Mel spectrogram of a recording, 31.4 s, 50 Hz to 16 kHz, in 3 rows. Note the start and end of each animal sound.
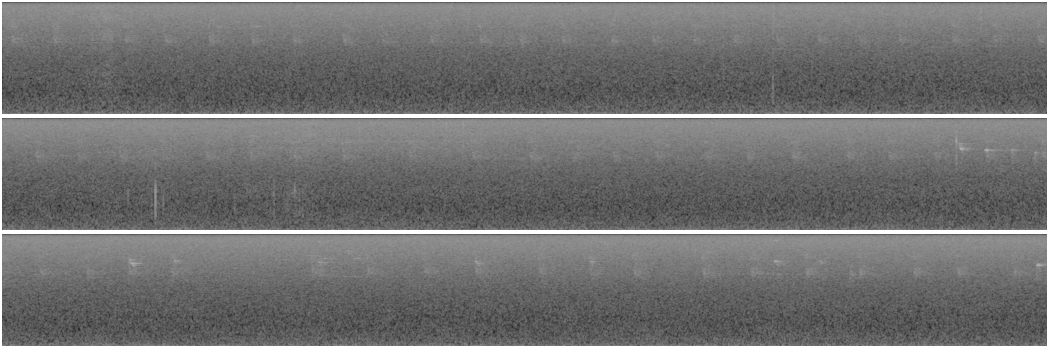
[19.85, 31.35] Red Squirrel (Tamiasciurus hudsonicus)

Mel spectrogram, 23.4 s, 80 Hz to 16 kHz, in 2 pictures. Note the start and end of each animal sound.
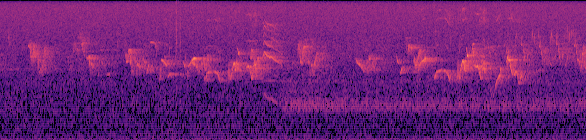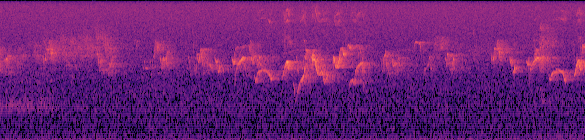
[0.00, 23.44] Red-eyed Vireo (Vireo olivaceus)
[3.03, 5.23] Rose-breasted Grosbeak (Pheucticus ludovicianus)
[5.11, 12.87] Yellow-bellied Sapsucker (Sphyrapicus varius)
[7.88, 10.78] Rose-breasted Grosbeak (Pheucticus ludovicianus)
[9.72, 11.67] Ovenbird (Seiurus aurocapilla)
[12.42, 14.04] Ovenbird (Seiurus aurocapilla)
[16.18, 19.07] Rose-breasted Grosbeak (Pheucticus ludovicianus)
[22.19, 23.44] Rose-breasted Grosbeak (Pheucticus ludovicianus)

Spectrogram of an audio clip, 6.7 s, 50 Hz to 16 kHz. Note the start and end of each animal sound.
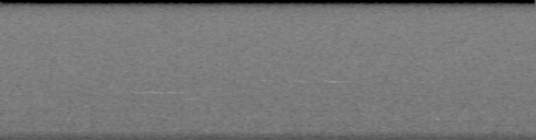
[1.47, 2.67] Black-throated Green Warbler (Setophaga virens)
[3.05, 4.35] Golden-crowned Kinglet (Regulus satrapa)

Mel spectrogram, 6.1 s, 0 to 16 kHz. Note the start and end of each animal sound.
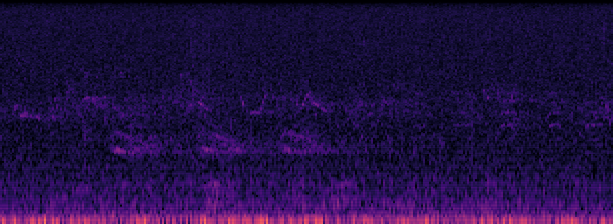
[0.00, 4.09] Scarlet Tanager (Piranga olivacea)
[1.01, 3.62] American Crow (Corvus brachyrhynchos)
[3.90, 6.13] Red-breasted Nuthatch (Sitta canadensis)

